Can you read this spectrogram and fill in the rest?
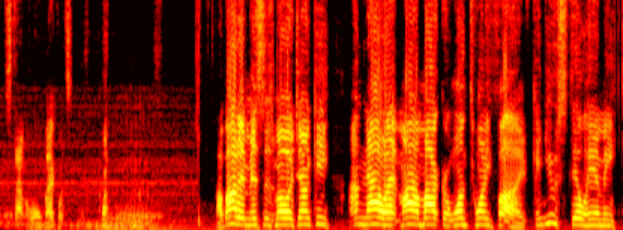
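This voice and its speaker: A man's voice: very high-pitched, expressive, normal speed, bright, forceful tone, a little hiss or hum, low-quality recording. A man talking casually as a CB radio operator, making brief two-way range-check calls.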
